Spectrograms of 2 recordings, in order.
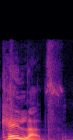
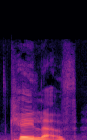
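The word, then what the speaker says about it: כלב: So the interesting thing that I discovered about this story was in Hebrew, the word dog is pronounced kelev, kelev.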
